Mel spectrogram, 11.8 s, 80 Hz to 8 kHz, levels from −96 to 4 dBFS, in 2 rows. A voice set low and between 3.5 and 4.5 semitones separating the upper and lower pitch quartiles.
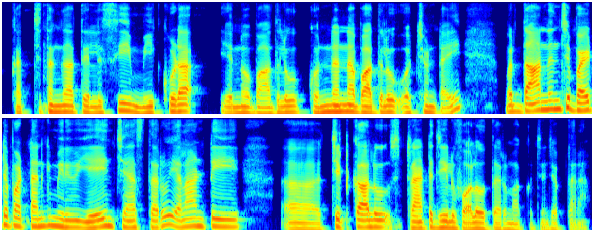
Yes: low, 125 Hz; average, 4.0 semitones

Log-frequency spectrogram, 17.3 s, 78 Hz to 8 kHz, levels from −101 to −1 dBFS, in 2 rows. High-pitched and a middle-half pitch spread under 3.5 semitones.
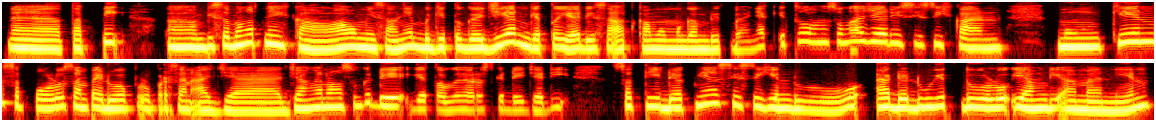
No: high, 210 Hz; average, 4.3 semitones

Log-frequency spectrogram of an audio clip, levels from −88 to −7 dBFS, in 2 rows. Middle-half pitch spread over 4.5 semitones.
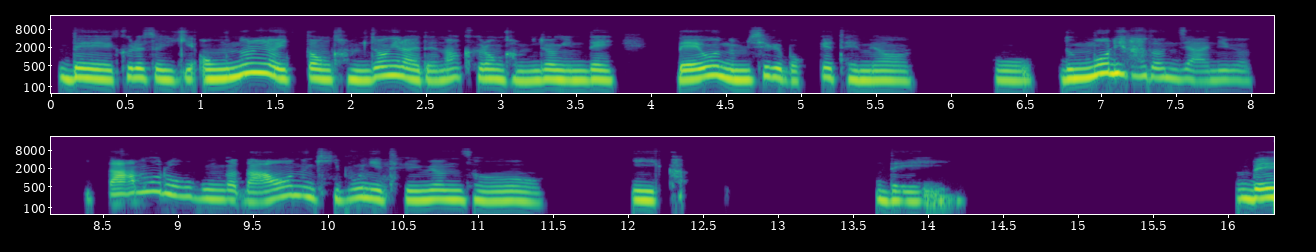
No: average, 3.1 semitones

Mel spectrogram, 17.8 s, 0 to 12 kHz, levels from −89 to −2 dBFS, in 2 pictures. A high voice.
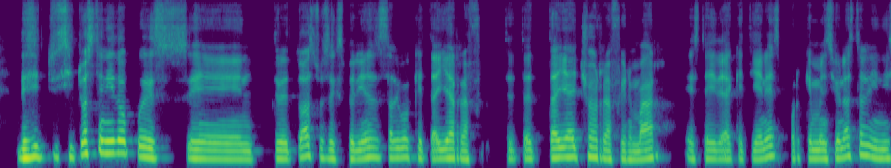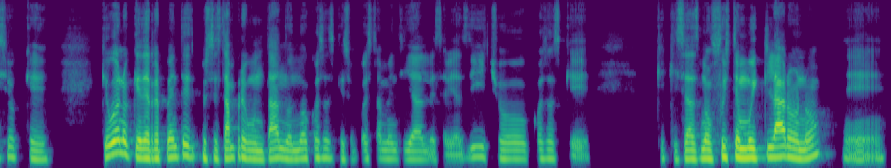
No: medium, 140 Hz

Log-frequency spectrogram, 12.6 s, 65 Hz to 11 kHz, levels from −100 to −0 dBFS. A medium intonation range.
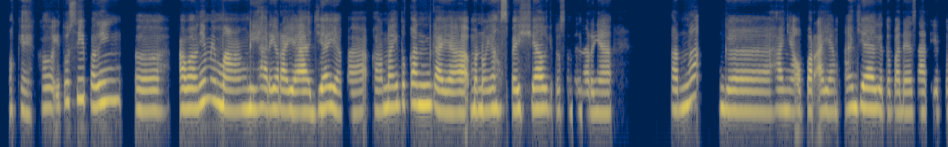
No: narrow, 1.8 semitones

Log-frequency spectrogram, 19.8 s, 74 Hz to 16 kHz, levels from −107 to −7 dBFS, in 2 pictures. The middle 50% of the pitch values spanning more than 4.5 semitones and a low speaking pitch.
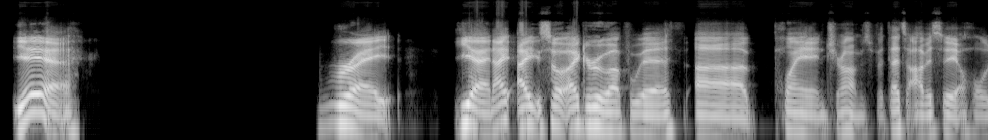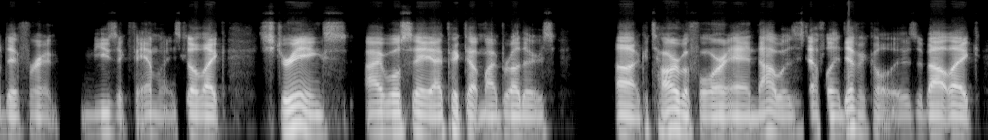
No: average, 2.7 semitones; low, 100 Hz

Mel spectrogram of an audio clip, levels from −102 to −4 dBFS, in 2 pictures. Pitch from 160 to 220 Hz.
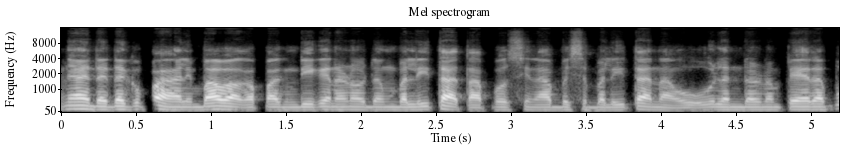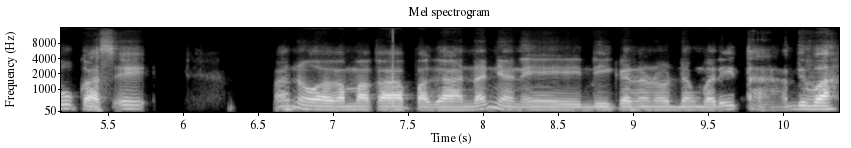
No: low, 120 Hz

